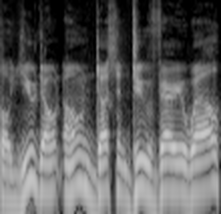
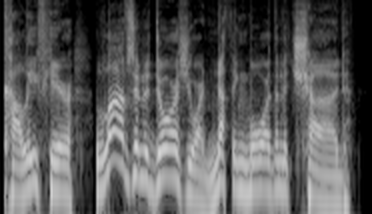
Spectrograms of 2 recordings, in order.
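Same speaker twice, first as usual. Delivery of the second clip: normal talking voice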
